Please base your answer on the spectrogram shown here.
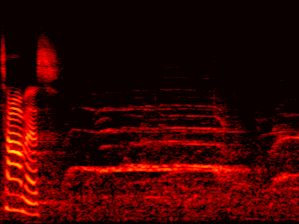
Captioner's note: audience cheers and applause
